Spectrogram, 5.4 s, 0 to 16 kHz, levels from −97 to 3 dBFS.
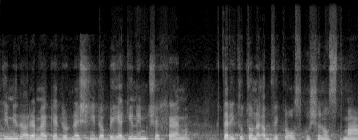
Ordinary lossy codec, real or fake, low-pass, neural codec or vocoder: Opus, 24 kbps; real; 14.4 kHz; none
